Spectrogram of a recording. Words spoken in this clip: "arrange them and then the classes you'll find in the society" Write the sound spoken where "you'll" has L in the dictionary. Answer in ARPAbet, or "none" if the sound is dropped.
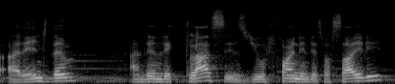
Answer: L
